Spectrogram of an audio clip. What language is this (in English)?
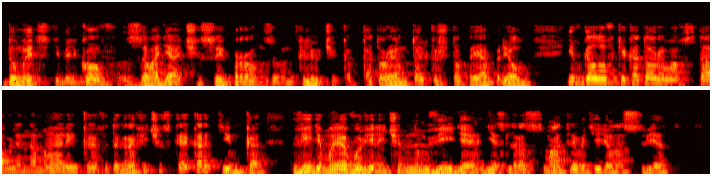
Russian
